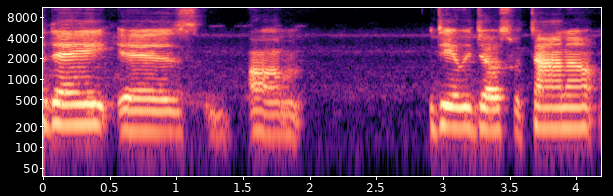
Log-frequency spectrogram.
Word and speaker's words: Dana: is Daily Dose with Donna, only it's spelled Dana because she spells it the Israeli way.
